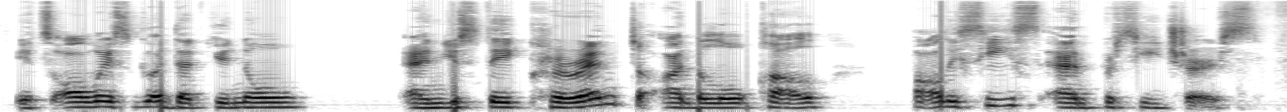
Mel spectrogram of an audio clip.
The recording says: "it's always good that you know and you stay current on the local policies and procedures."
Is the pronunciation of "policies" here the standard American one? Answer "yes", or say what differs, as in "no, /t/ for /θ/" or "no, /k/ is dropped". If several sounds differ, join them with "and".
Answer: no, /s/ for /z/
